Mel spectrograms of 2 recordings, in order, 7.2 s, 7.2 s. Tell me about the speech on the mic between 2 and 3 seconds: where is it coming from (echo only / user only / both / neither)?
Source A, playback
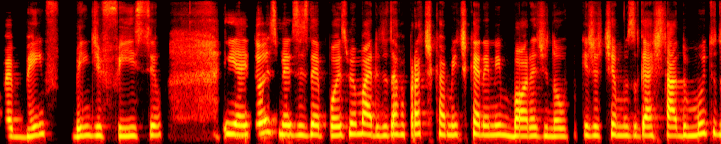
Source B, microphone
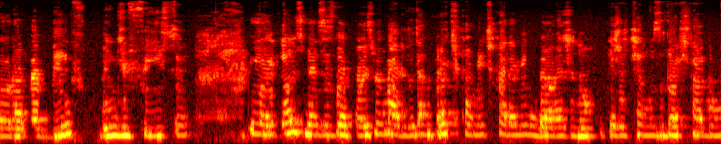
echo only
